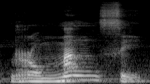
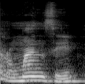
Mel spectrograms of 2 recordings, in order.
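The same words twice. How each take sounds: First: "romance" drawn out syllable by syllable, weight on "man"; teacher's demo of "romance" with a long, stressed "man". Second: Said in the usual way. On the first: Shown as a demonstration. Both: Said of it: "la fuerza de voz está en man".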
